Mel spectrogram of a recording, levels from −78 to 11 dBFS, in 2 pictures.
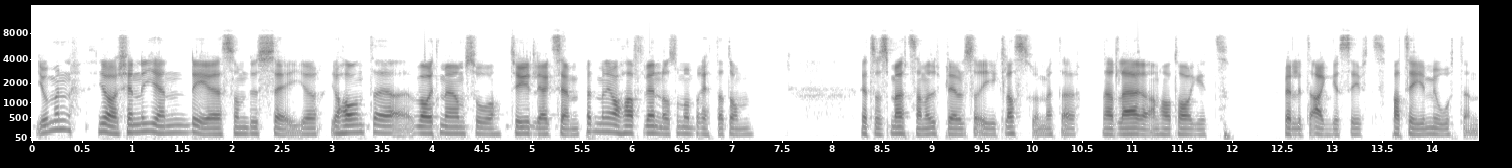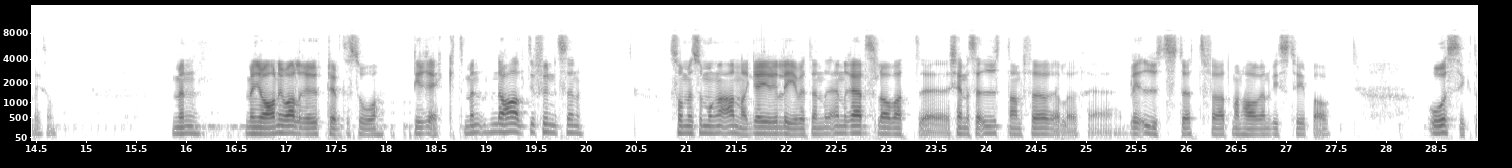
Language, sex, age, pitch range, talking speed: Swedish, male, 20-39, 115-135 Hz, 185 wpm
